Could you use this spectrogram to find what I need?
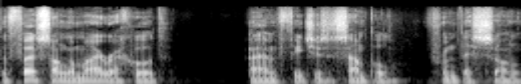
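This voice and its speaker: There is a man with a Liverpool accent in a very clean recording with a silent background. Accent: Liverpool (Scouse). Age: 40s. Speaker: musician. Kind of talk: casual chat. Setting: studio. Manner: halting.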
